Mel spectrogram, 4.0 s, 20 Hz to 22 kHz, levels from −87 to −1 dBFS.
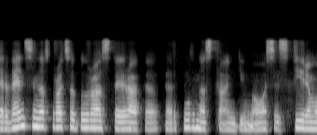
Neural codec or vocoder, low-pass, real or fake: codec, 16 kHz, about 1 kbps, DyCAST, with the encoder's durations; 7.2 kHz; fake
